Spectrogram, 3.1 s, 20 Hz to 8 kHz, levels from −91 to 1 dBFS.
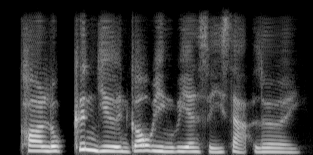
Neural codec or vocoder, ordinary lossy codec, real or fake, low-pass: codec, 16 kHz, about 1 kbps, DyCAST, with the encoder's durations; Opus, 64 kbps; fake; 7.2 kHz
